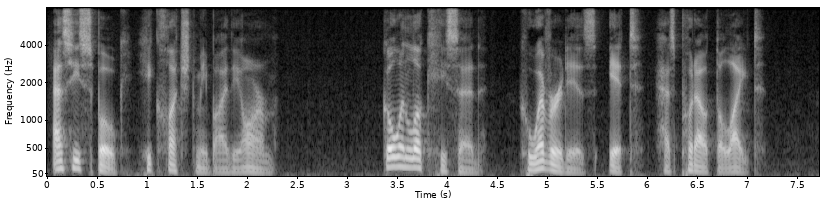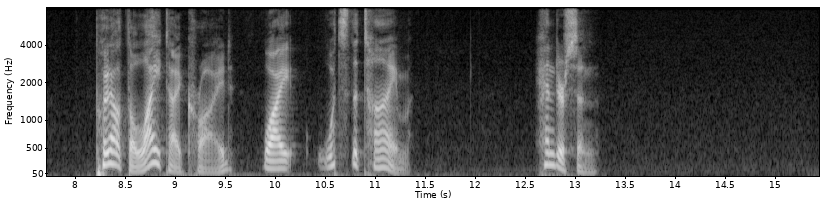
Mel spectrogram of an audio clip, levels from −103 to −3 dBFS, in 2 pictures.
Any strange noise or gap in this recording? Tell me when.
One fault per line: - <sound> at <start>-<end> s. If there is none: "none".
none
